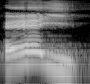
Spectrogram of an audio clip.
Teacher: E quando a gente diz de tongo aberto, é porque no momento de eu pronunciar esse ditongo, a articulação da na da da palavra das duas vogais, eu vou vou falar de forma abertamente, a boca vai abrir mais. Então, eu digo ei, né? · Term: ditongo aberto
